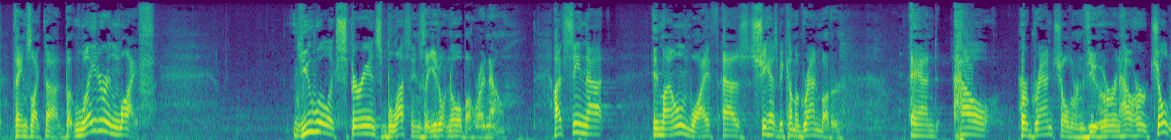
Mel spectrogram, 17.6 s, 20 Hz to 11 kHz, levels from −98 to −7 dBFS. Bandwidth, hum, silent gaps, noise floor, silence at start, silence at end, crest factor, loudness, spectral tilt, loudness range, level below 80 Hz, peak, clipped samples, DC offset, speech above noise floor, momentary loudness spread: 10.5 kHz; none; none; -52 dBFS; 0.1 s; 0 s; 18 dB; -17 LUFS; -4.5 dB/octave; 3 LU; -40 dBFS; 0 dBFS; under 0.1%; under 0.1%; 35 dB; 8 LU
